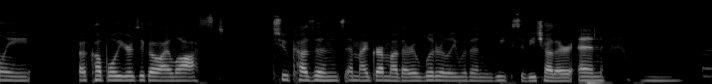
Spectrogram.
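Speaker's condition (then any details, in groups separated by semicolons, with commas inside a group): No condition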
